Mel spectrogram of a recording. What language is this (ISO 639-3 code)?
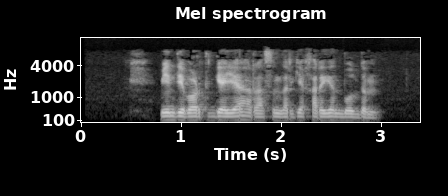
uzb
